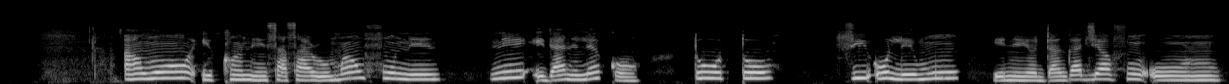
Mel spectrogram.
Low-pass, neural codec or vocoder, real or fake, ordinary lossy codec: 7.2 kHz; vocoder, 44.1 kHz, 128 mel bands, Pupu-Vocoder; fake; none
